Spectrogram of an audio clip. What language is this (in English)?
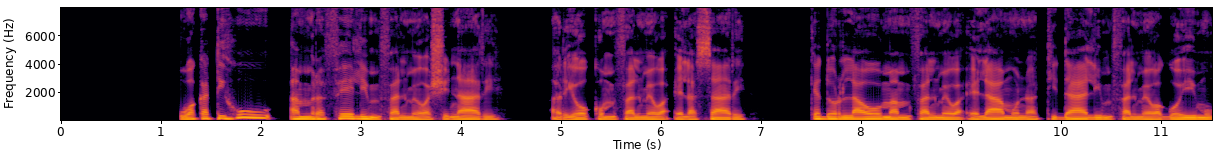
Swahili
